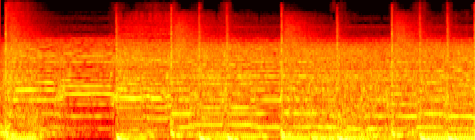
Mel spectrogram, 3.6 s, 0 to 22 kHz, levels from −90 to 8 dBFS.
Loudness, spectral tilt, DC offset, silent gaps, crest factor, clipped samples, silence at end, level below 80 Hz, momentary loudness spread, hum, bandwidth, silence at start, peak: -12 LUFS; -4 dB/octave; under 0.1%; none; 12 dB; under 0.1%; 0 s; -18 dBFS; 2 LU; none; 19 kHz; 0 s; 0 dBFS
